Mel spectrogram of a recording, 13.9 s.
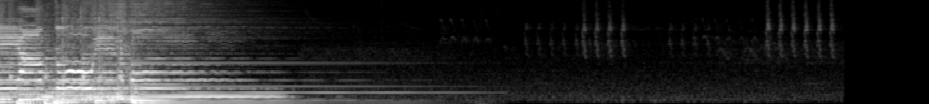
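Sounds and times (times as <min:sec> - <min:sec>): string band chord: 0:00.0 - 0:06.7
bird chirping: 0:04.2 - 0:12.7
soft bird twittering: 0:05.6 - 0:12.7.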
